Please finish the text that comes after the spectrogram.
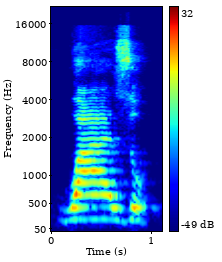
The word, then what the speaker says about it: oiseau: Why does it make that sound? O I makes the sound wa. E A U makes the sound o. The S is between the I and the E. So, because it's between two vowels, Z sound. Wazo.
